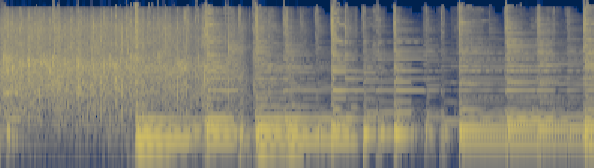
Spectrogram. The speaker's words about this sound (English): Logan Smith, let's give him a big hand.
